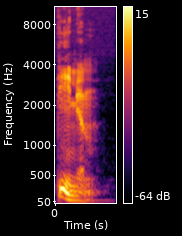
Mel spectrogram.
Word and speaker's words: пимен: Греческий прототип слова «пастырь» стал именем собственным и в русском языке употребляется с ударением на первом слоге – «пимен».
